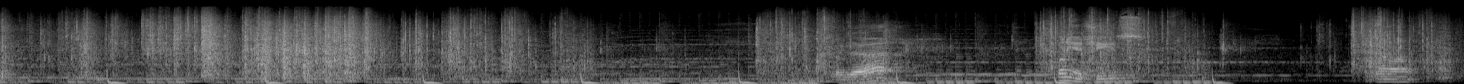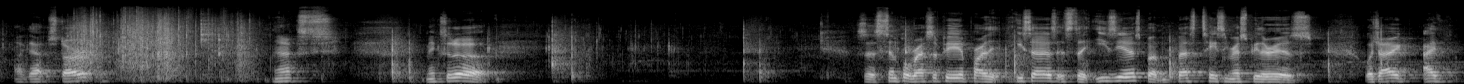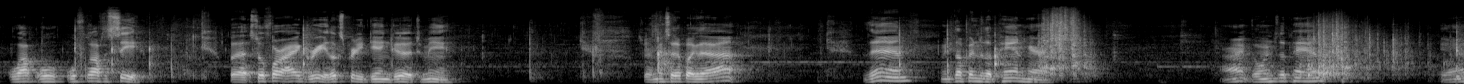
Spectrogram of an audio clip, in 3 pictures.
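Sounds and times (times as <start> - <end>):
plastic bag crinkling: 0.0 - 6.2, 7.4 - 9.6, 10.2 - 17.8, 19.2 - 26.0, 30.0 - 40.6, 42.2 - 43.9
background music with steady beat: 0.0 - 16.0, 22.0 - 43.9
wooden spoon stirring macaroni: 19.4 - 25.3.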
